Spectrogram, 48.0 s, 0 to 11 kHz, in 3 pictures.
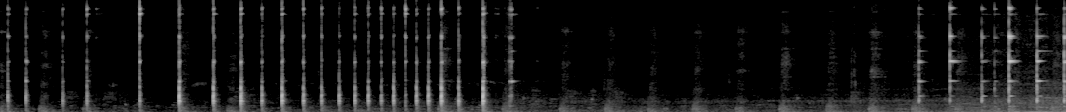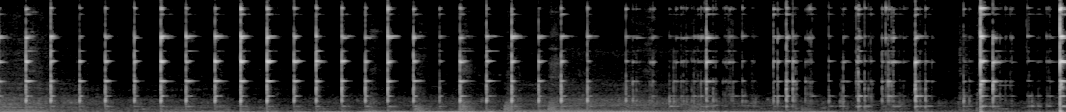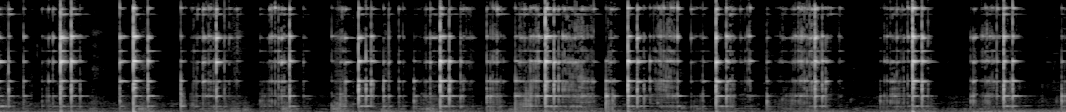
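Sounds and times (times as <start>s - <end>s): metal rods clinking: 5.4s - 7.9s, 13.7s - 47.9s.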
